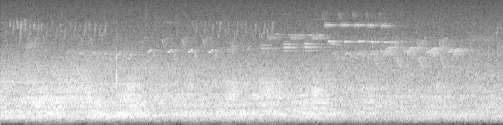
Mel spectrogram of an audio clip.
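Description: Birds calling and singing, with short high notes and trills clearest in the second half, over a steady rushing background noise.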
